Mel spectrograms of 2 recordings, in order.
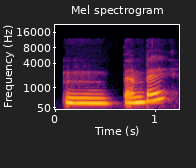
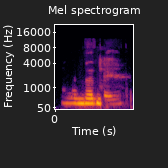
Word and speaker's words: Mbembe: Your practice compellingly engages what Michel Foucault and Nikili Mbembe, have I pronounced that correctly? Mbembe.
